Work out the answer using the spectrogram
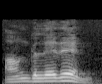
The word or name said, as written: Angleren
